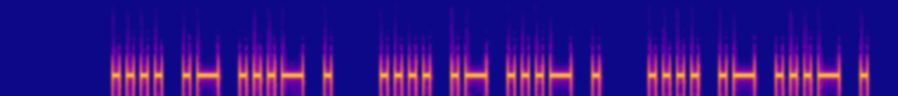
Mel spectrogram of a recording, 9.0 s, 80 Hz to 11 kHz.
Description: Morse code, heard as a keyed tone, about 17 wpm, 700 Hz. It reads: HAVE HAVE HAVE
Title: Top 500 Words Repeated 17wpm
